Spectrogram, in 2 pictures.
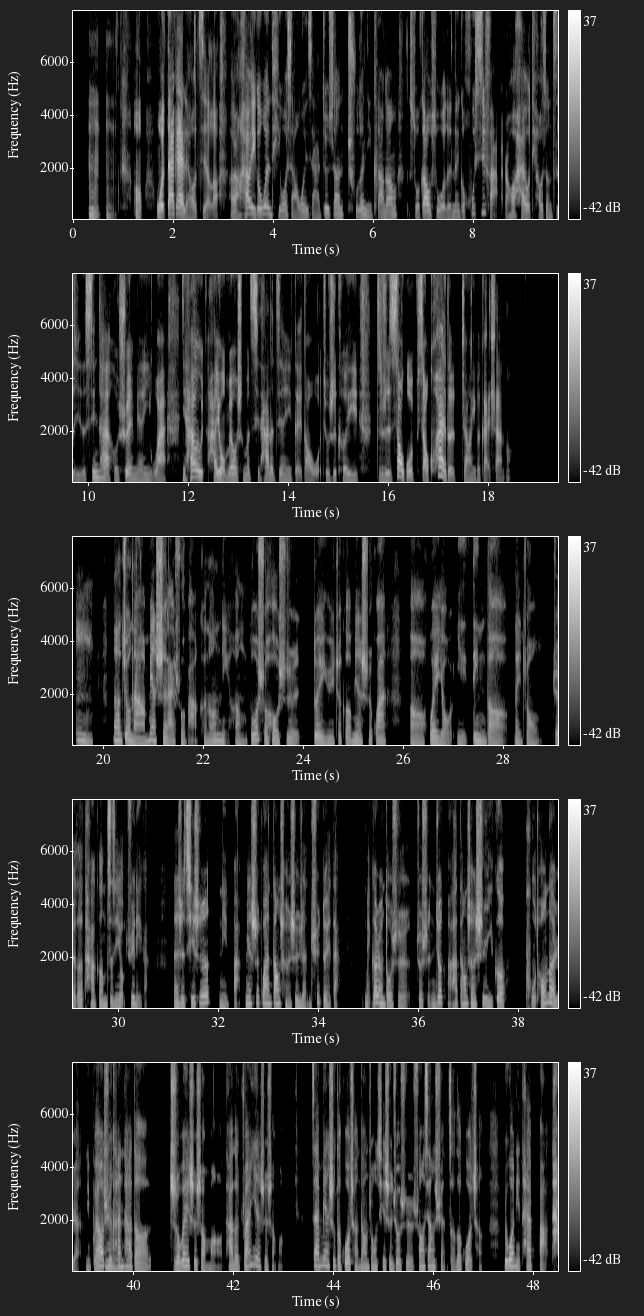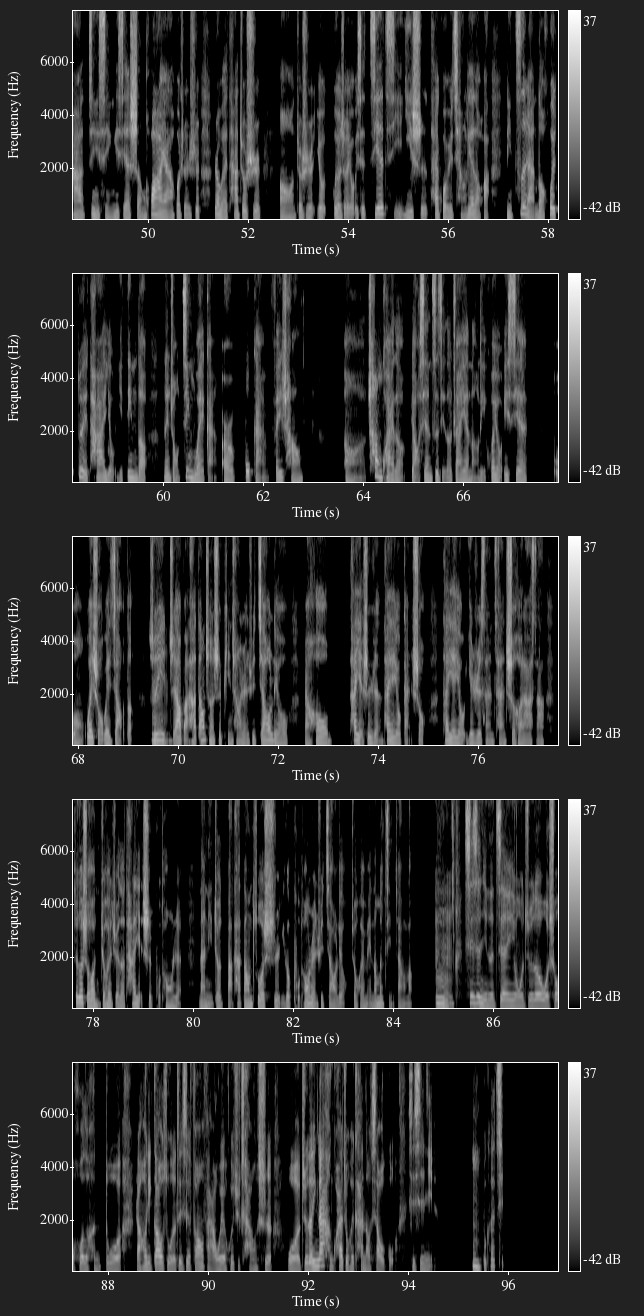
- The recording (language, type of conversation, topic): Chinese, advice, 面试或考试前我为什么会极度紧张？
- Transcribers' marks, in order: none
